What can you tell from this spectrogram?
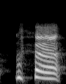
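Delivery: high, loud delighted laugh; loud burst of laughter. Real, not acted. Laughing at a shared comment.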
